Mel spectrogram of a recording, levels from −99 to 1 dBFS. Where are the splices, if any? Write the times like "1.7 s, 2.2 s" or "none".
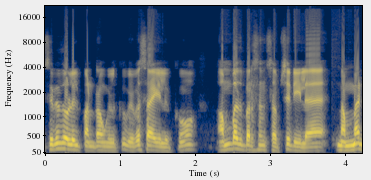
none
